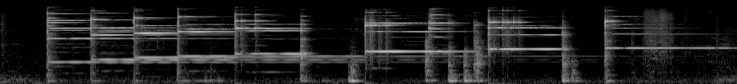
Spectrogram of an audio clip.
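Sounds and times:
colored bells playing a rising musical scale: 0.5s - 7.3s.

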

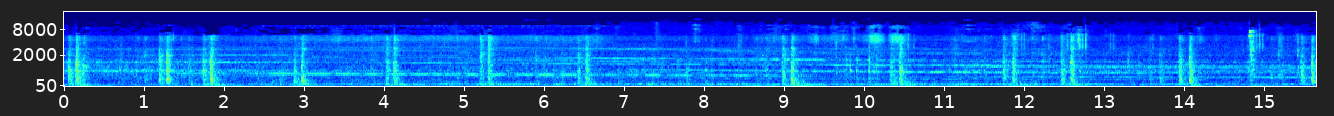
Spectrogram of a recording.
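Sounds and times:
Kintetsu 80000 series Hinotori train rumble: 0.0s - 15.6s
sharp rail-joint clicks: 0.0s - 15.6s.

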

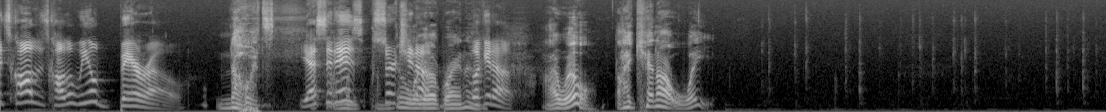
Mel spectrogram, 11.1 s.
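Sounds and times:
speech: 0.0s - 7.2s
typing on a computer keyboard with one hand: 7.6s - 11.0s.

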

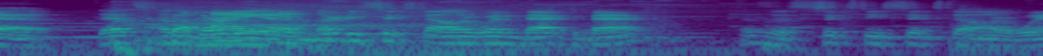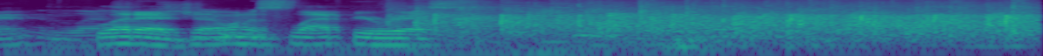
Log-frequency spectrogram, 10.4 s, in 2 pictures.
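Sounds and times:
speech: 0.0s - 10.1s
applause sound effect played on a slots stream: 7.1s - 10.4s.

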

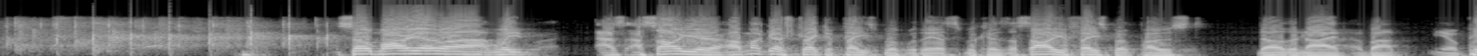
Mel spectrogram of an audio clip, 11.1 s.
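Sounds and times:
applause for the player of the week: 0.0s - 2.7s
speech: 2.5s - 11.0s.

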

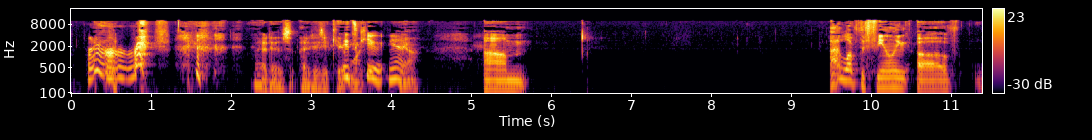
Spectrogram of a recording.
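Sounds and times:
person imitating a dog growling in a dream: 0.2s - 1.1s
speech: 2.3s - 4.4s, 5.2s - 5.8s, 9.6s - 11.3s.

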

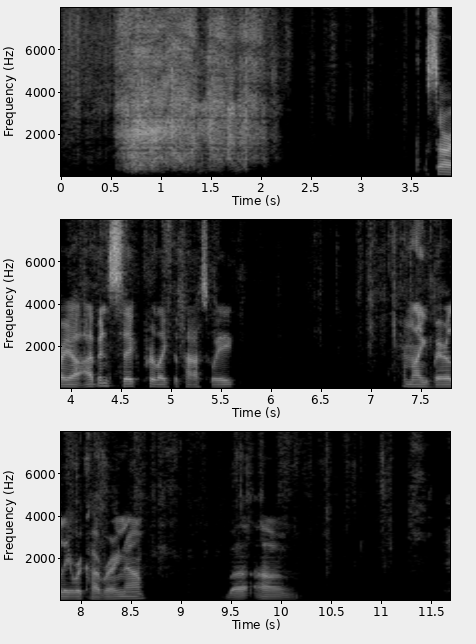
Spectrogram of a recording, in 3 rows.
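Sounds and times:
person blowing nose: 0.4s - 2.2s
speech: 3.6s - 5.8s, 7.3s - 8.8s, 9.4s - 10.2s.

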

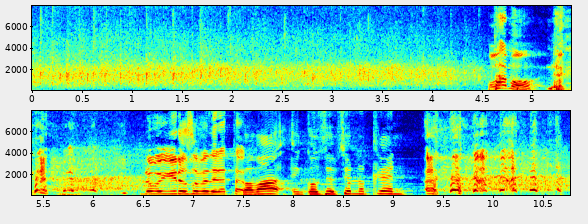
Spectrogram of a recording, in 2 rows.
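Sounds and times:
applause: 0.0s - 5.0s
speech: 4.6s - 9.8s
laughter: 5.0s - 7.2s, 9.3s - 10.7s.

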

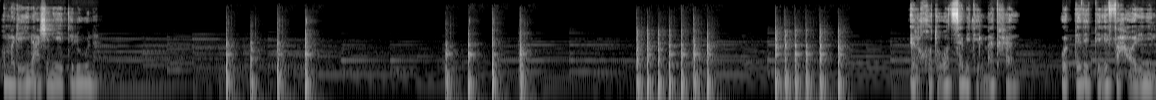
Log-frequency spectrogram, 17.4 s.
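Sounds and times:
speech: 0.1s - 1.6s, 14.2s - 17.3s
knocking on a window: 3.4s - 4.9s, 6.7s - 8.1s, 9.6s - 10.9s, 11.6s - 12.8s.

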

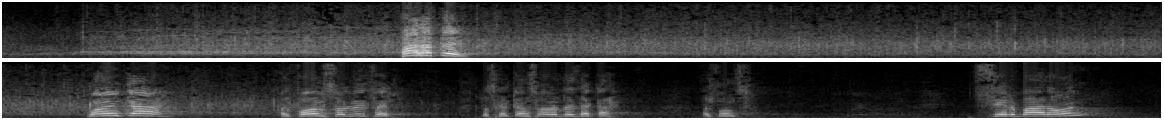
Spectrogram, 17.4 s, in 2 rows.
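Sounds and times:
audience applause: 0.0s - 11.3s
speech: 3.0s - 3.6s, 9.4s - 10.0s, 10.8s - 14.4s, 16.0s - 16.9s.

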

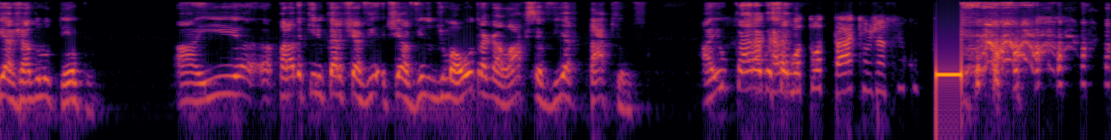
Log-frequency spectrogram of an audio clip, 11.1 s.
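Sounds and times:
speech: 0.0s - 1.0s, 1.8s - 11.0s
censor beep: 9.4s - 9.7s
laughter: 9.6s - 11.1s.

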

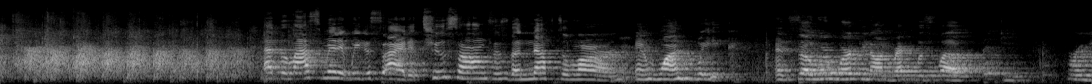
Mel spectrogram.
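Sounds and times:
round of applause for worship team: 0.0s - 2.6s
speech: 2.6s - 10.9s.

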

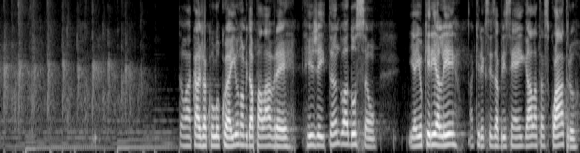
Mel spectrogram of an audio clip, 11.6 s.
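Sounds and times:
audience applauding: 0.0s - 3.2s
speech: 3.6s - 7.6s, 8.2s - 11.5s.

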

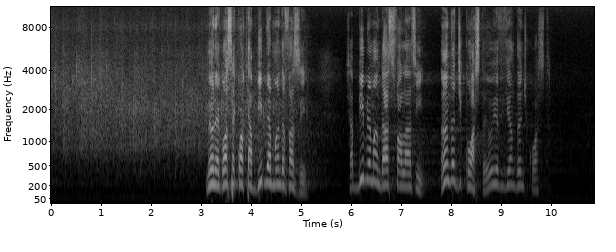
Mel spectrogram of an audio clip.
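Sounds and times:
audience applause: 0.0s - 4.7s
speech: 3.1s - 5.2s, 5.9s - 10.0s.

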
